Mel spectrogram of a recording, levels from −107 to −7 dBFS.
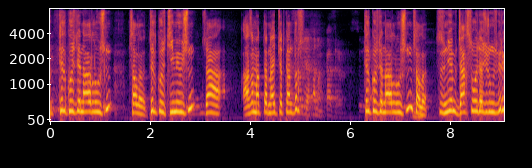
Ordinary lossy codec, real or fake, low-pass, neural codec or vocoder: none; real; none; none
